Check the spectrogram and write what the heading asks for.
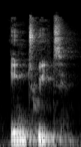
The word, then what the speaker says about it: Intuit: Now, this website is called Intweet.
